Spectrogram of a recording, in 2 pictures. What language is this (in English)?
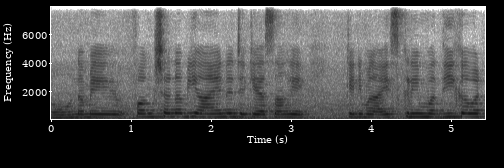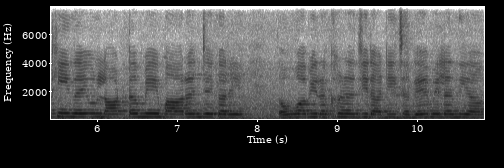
Sindhi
